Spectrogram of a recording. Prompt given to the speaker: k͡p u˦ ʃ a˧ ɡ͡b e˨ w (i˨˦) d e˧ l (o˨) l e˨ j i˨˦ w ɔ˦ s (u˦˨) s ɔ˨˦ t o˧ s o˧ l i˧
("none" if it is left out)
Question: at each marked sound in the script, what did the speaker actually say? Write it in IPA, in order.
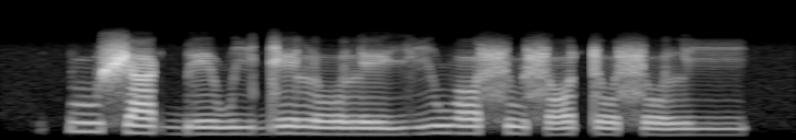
i˨, o˨, u˦˨

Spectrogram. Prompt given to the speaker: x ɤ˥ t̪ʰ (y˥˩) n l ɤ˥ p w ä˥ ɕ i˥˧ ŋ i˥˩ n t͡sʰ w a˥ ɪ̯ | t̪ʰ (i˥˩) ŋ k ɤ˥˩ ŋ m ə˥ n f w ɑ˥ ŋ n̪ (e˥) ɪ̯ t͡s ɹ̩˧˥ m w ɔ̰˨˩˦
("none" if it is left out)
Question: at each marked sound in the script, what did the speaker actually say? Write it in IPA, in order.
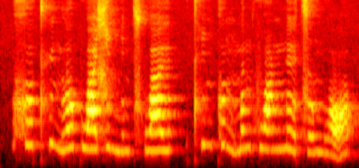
y˥˩, i˥, e˥˩

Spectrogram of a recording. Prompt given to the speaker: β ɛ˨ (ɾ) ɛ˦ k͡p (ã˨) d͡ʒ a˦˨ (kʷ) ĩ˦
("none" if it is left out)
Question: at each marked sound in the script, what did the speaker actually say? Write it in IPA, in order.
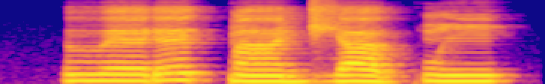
ɾ, ã˨, kʷ

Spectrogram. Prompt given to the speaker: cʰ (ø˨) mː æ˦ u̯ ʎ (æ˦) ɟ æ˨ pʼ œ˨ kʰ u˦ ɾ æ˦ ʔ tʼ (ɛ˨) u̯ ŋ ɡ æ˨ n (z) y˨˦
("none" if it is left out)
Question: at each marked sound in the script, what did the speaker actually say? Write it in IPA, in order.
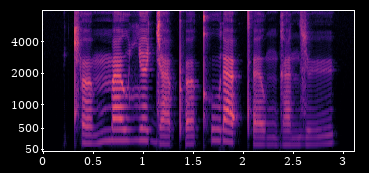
œ˨, ɛ˦, ɛ˨, z

